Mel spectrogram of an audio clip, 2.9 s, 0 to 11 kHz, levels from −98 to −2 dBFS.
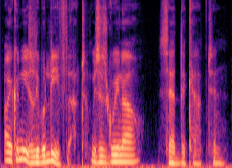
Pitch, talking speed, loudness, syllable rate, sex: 125 Hz, 205 wpm, -16 LUFS, 6.4 syllables/s, male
